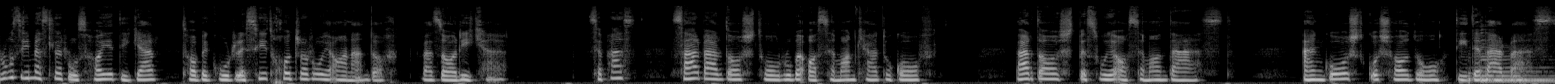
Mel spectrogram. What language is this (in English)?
Persian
